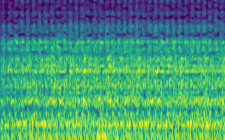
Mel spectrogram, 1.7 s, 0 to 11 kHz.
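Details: Mitsubishi 4M51 diesel with former hard start and low power, after replacing the computer box and spill valve module: steady, even diesel clatter at a settled idle with no misses; restarts fine, problem fixed.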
